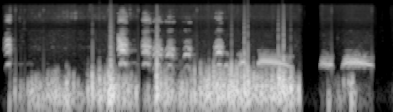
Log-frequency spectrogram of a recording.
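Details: Spotted dove from Cà Mau, Vietnam: a long stretch of low, rough, rumbling notes, followed near the end by three short, clear, slightly falling coos with brief gaps between them.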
